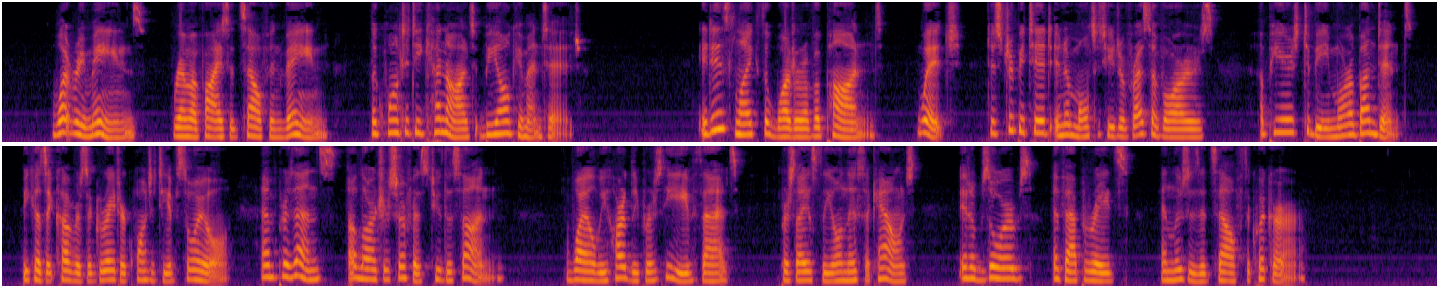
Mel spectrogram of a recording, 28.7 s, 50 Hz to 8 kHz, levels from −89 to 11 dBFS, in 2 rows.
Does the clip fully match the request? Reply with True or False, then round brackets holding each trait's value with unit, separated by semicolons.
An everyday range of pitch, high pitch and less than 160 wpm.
True (4.6 semitones; 195 Hz; 135 wpm)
